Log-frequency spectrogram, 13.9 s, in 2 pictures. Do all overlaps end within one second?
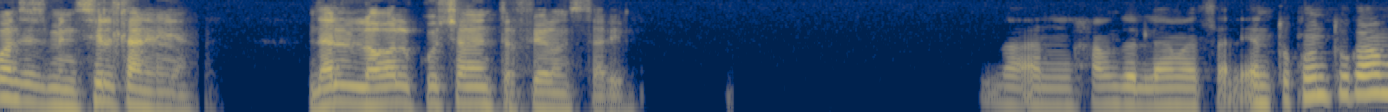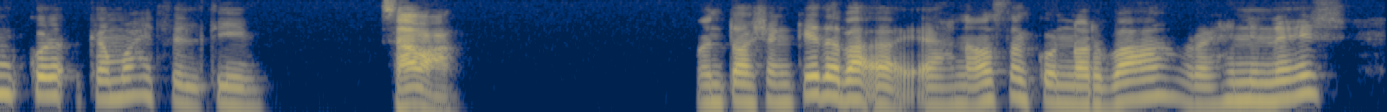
Yes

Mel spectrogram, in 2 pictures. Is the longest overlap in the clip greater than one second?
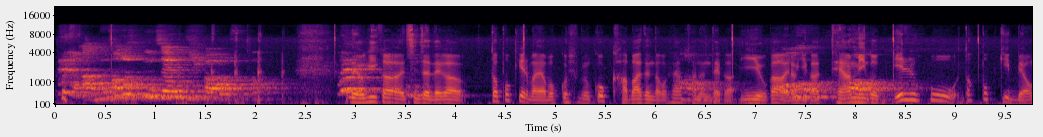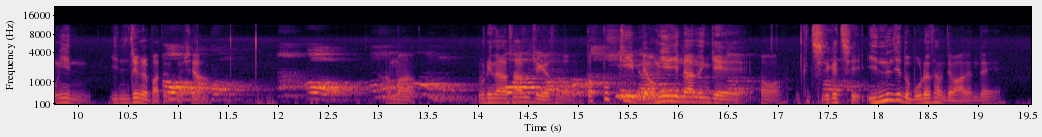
Yes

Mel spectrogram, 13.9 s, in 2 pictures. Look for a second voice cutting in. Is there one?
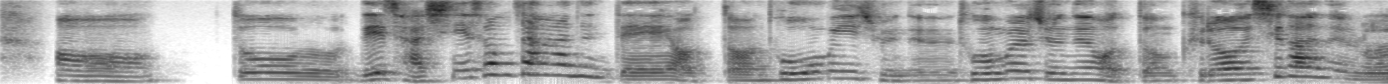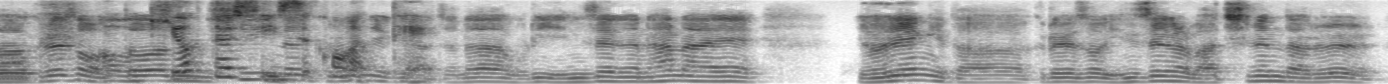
Yes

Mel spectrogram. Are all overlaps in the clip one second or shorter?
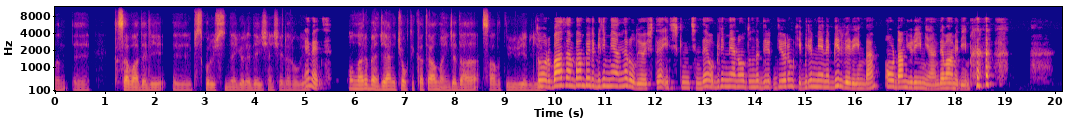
Yes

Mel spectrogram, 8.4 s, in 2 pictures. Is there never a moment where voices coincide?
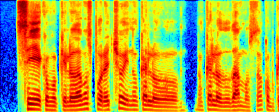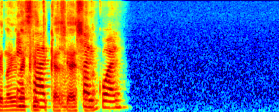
No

